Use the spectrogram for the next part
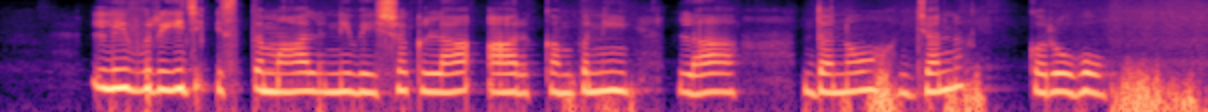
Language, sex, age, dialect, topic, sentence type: Magahi, female, 18-24, Northeastern/Surjapuri, banking, statement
